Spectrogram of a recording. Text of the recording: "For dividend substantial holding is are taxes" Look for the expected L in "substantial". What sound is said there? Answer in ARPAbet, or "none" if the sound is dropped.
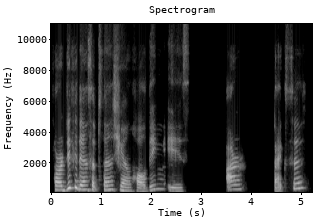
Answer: N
